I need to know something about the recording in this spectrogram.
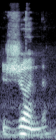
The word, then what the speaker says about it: je ne: It will always be written this way, but you can kind of combine the je and the ne a little bit when you say it and pronounce it jeune.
